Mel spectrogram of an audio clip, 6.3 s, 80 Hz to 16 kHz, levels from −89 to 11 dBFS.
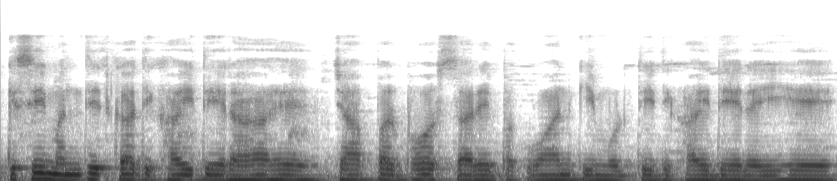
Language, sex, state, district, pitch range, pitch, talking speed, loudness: Hindi, male, Jharkhand, Sahebganj, 100-105 Hz, 100 Hz, 170 wpm, -14 LUFS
